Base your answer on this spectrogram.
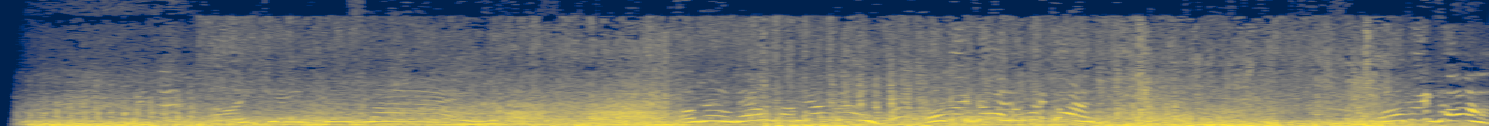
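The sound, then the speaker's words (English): A helicopter at Huntington Beach, California roars loudly and steadily, its rotor noise a continuous rushing drone, as it flies low, rises, spins out of control and crashes, while people shout and cry out excitedly over it throughout. “This woman caught it on camera when at first the chopper flies low, then rises and spins out of control before crashing.”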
